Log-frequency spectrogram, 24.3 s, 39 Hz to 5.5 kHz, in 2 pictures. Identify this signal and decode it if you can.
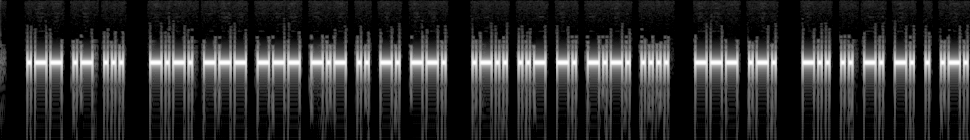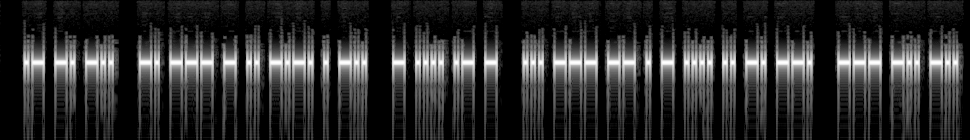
Morse code, heard as a keyed tone, about 25 wpm, 600 Hz. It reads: WAS COOKING LUNCH OR DINNER AND NOTICED THAT SOMETHING ODD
